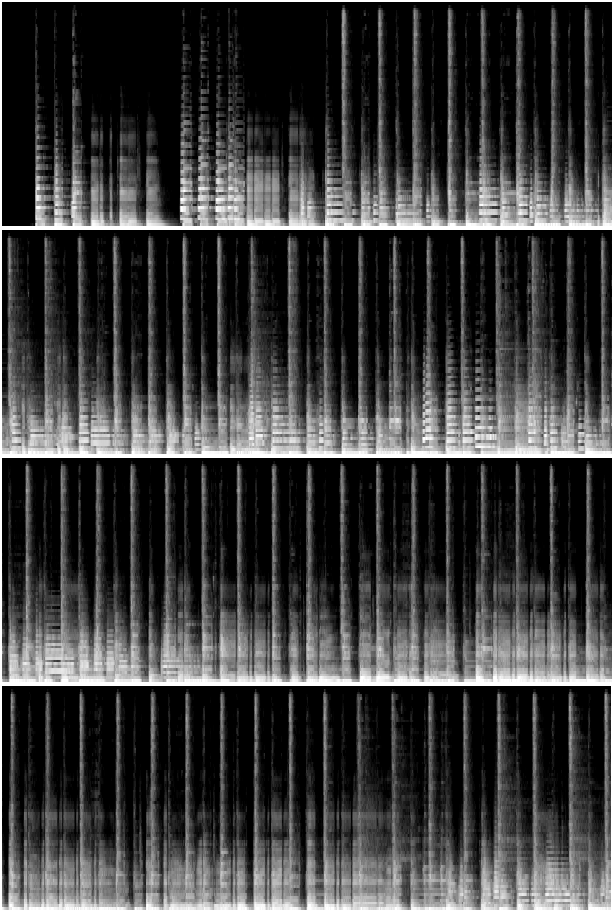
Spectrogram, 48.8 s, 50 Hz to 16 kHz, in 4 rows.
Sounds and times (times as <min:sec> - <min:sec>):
Music: 0:00.6 - 0:48.7.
